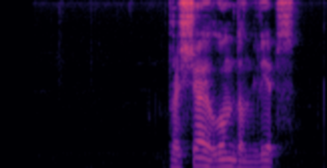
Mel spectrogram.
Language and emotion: Russian, neutral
